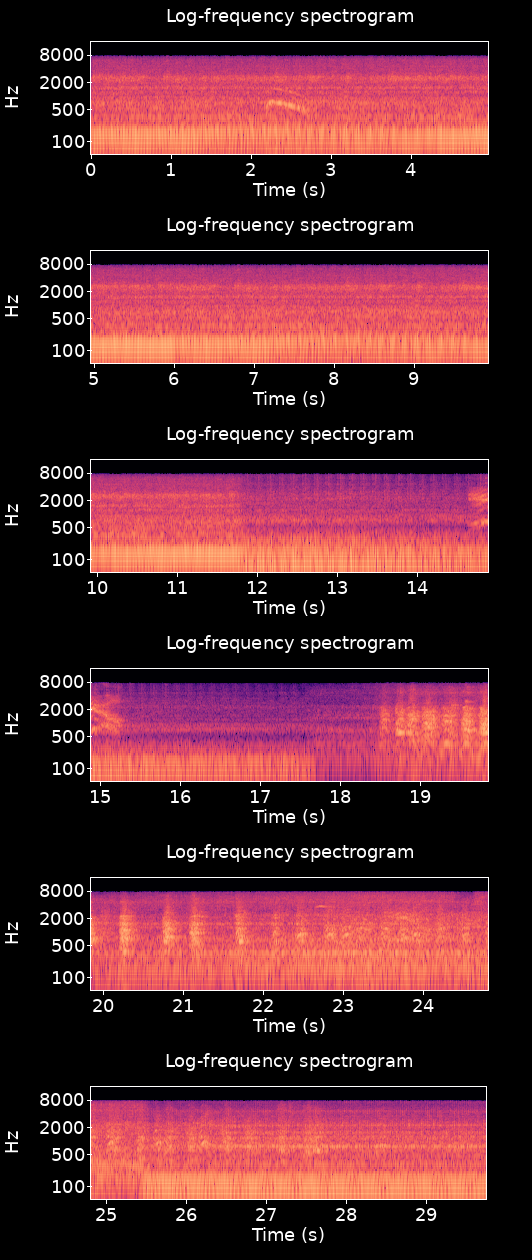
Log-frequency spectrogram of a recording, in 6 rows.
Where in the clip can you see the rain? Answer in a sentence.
You can't hear the rain here.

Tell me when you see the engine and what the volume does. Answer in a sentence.
The engine can be heard from 0.0 to 29.7 s, getting quieter then louder.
